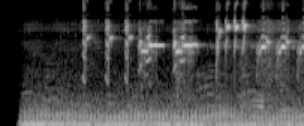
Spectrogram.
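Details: Red siskin (Spinus cucullatus) in classic gacor nembak ngeroll singing style, used as a training lure: sharp high chirps and short twittering notes begin after a brief pause and run in quick bursts over a steady low hum.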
